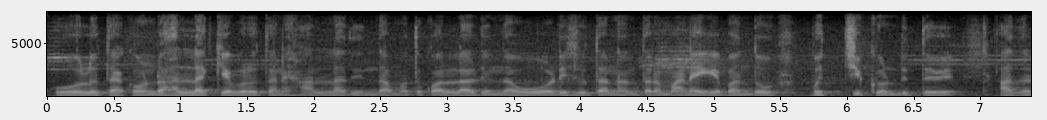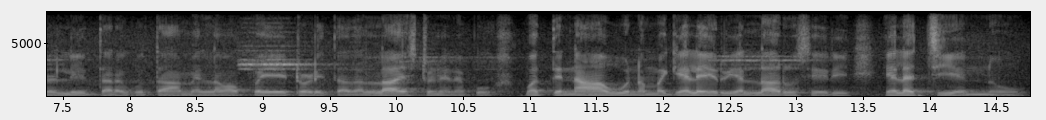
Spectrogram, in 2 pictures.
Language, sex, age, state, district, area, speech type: Kannada, male, 18-30, Karnataka, Chamarajanagar, rural, spontaneous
